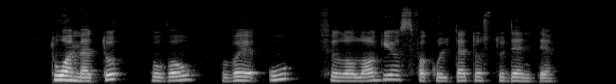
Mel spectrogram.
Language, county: Lithuanian, Vilnius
